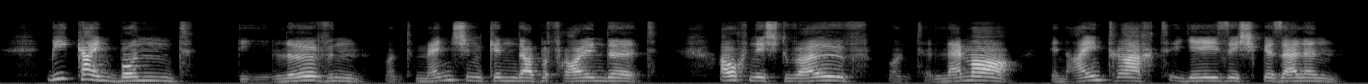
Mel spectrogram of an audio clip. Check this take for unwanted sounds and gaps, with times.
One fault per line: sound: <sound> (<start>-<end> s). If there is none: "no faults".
no faults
